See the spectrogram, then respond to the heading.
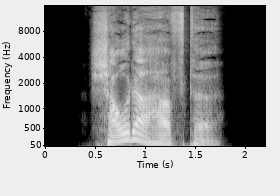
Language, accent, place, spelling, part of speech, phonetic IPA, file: German, Germany, Berlin, schauderhafte, adjective, [ˈʃaʊ̯dɐhaftə], De-schauderhafte.ogg
- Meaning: inflection of schauderhaft: 1. strong/mixed nominative/accusative feminine singular 2. strong nominative/accusative plural 3. weak nominative all-gender singular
